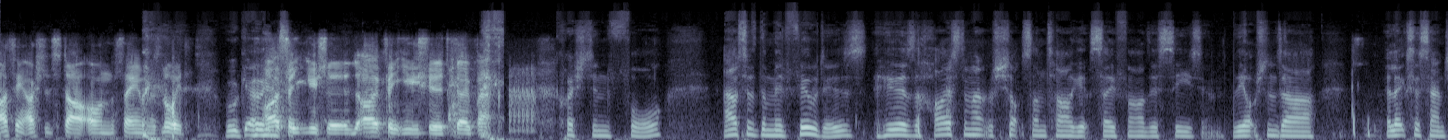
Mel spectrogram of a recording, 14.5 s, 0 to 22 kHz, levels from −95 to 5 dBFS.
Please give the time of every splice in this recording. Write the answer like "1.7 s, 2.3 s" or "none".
5.0 s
